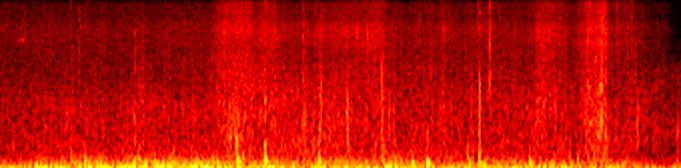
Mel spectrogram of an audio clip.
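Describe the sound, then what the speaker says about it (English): Steady rain in the Scottish Highlands patters on surfaces with scattered sharper drips, a close, continuous wash of drops with no talking. "But today it's very quiet. And a bit rainy."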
